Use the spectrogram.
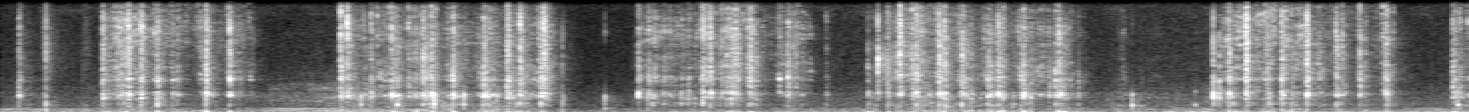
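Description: Rubber toy hands worn on the fingers tap the metal mesh and rim of a green plastic electric fly-swatter racket, first held flat and then turned edge-on. The result is bursts of rapid, bright, crisp clicking and rattling taps with short pauses between, each tap dying away almost instantly.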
